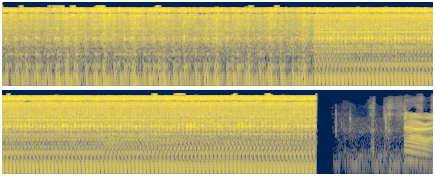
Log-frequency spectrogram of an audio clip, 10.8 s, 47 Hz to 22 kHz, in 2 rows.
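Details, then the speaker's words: 1982 Yamaha Maxim 650 motorcycle, cracked fuel petcock hose, starter wonky; even steady fast idle that settles a little high, then cuts off cleanly, running nicely. "so the starter was wonky on this but feels real nice honestly that idles up and feels nice"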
